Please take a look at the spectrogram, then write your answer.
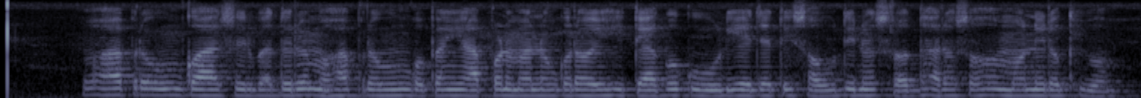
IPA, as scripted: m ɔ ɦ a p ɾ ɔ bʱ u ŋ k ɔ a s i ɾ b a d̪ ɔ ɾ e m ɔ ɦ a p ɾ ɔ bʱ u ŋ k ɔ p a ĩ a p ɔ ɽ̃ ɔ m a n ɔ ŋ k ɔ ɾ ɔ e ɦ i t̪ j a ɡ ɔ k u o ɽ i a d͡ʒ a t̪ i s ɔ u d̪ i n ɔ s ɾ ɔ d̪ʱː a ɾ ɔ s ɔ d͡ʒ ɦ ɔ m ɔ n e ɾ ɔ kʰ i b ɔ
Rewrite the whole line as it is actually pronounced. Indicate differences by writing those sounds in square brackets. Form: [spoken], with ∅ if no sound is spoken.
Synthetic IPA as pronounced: m ɔ ɦ a p ɾ ɔ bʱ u ŋ k ɔ a s i ɾ b a d̪ ɔ ɾ e m ɔ ɦ a p ɾ ɔ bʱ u ŋ k ɔ p a ĩ a p ɔ ɽ̃ ɔ m a n ɔ ŋ k ɔ ɾ ɔ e ɦ i t̪ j a ɡ ɔ k u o ɽ i a d͡ʒ a t̪ i s ɔ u d̪ i n ɔ s ɾ ɔ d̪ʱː a ɾ ɔ s ɔ [∅] ɦ ɔ m ɔ n e ɾ ɔ kʰ i b ɔ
